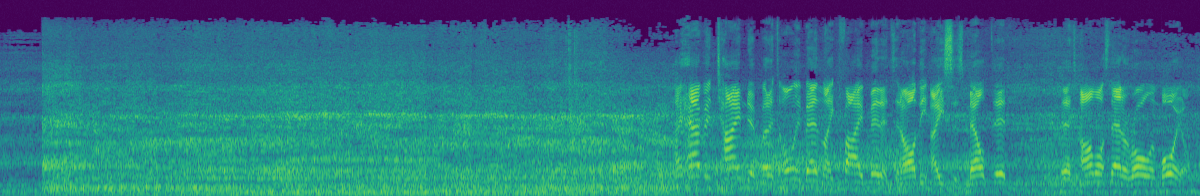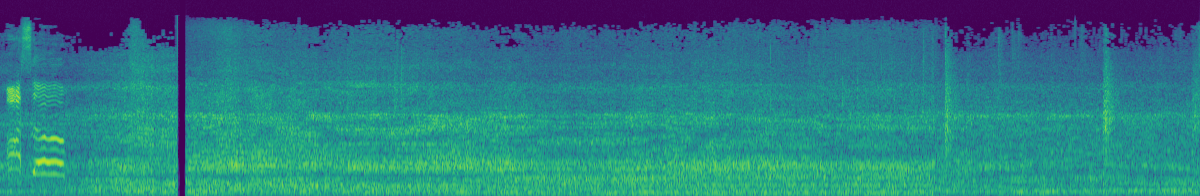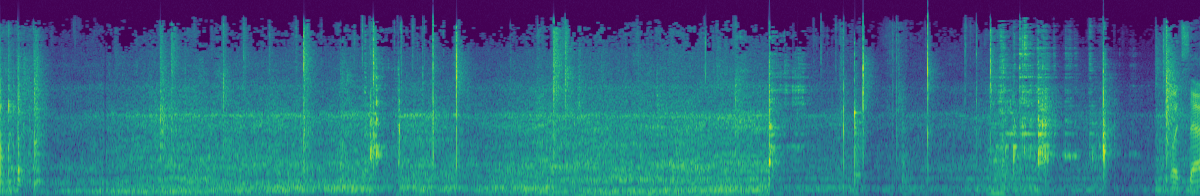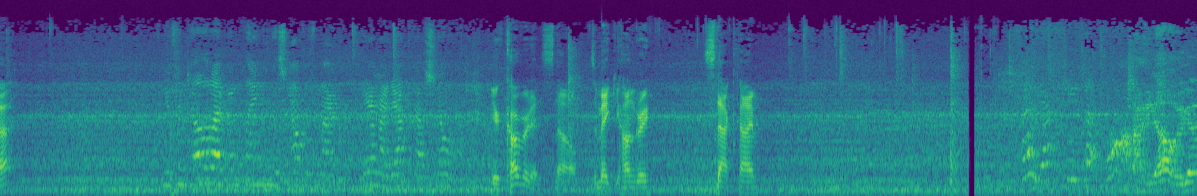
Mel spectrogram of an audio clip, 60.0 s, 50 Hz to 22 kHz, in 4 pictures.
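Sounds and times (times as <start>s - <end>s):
propane burner rushing: 0.0s - 59.9s.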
